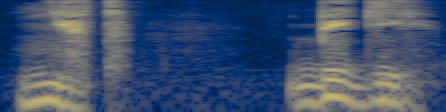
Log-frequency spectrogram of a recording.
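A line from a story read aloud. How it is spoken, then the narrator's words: Hoarse rasp. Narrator (Russian): прохрипел Микаэль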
